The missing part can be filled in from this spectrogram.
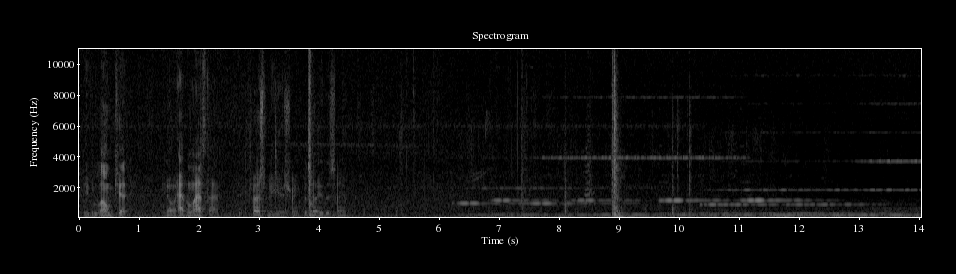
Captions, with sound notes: - Leave it alone, Kit. You know what happened last time. Trust me, your shrink will tell you the same. (suspenseful music) (car door thuds) (suspenseful music)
